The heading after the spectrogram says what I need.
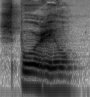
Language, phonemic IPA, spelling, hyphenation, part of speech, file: Dutch, /ˈspoː(r).reːl/, spoorrail, spoor‧rail, noun, Nl-spoorrail.ogg
- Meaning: rail track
